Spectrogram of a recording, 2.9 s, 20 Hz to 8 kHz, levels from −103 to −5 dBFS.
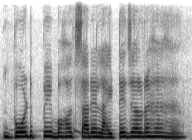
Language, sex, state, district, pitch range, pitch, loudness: Hindi, female, Bihar, West Champaran, 225-240 Hz, 235 Hz, -13 LUFS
